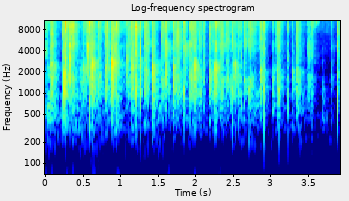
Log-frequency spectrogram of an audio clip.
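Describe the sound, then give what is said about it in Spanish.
Audience applause at a live poetry and storytelling event as a guest writer is welcomed: dense, continuous clapping from many hands, fairly quiet and steady throughout, thinning slightly toward the end. “Aplauso a Catalina.”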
